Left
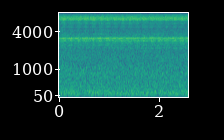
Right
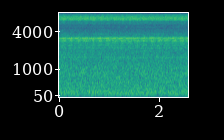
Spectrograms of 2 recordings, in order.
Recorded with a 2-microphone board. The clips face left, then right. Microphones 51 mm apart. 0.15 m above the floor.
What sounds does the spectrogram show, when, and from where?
Only background noise.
